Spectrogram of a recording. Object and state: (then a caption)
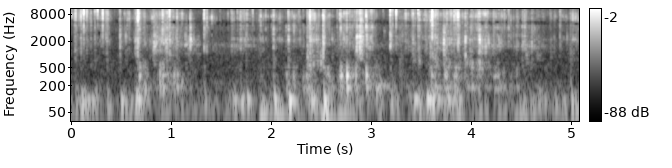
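Dry soap bar being carved. A palm-sized solid white bar of dry soap, held in one hand with long nails, is carved with a small metal blade that shaves off thin flakes. Quiet, rapid scraping and cutting clicks patter densely over a soft low rumble, with crisp bright edges on each stroke.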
